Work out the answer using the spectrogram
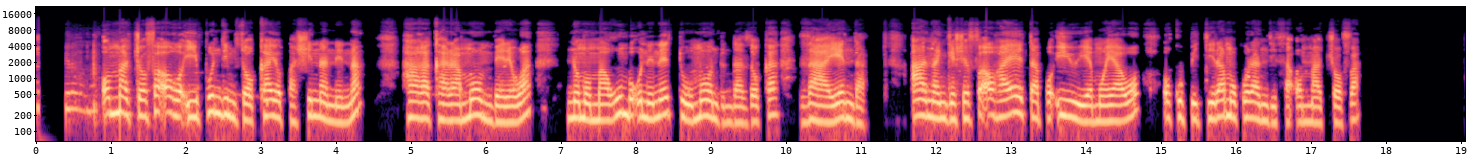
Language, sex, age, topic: Oshiwambo, female, 18-24, finance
